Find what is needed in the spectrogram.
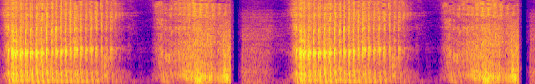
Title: Wan-chan sleeping and snoring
